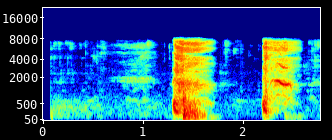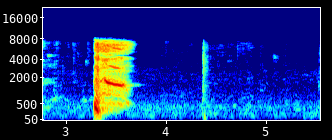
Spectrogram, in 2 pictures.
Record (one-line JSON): {"three_cough_length": "5.5 s", "three_cough_amplitude": 29888, "three_cough_signal_mean_std_ratio": 0.33, "survey_phase": "beta (2021-08-13 to 2022-03-07)", "age": "45-64", "gender": "Female", "wearing_mask": "No", "symptom_shortness_of_breath": true, "symptom_fatigue": true, "symptom_headache": true, "symptom_onset": "11 days", "smoker_status": "Ex-smoker", "respiratory_condition_asthma": false, "respiratory_condition_other": true, "recruitment_source": "REACT", "submission_delay": "3 days", "covid_test_result": "Negative", "covid_test_method": "RT-qPCR", "influenza_a_test_result": "Negative", "influenza_b_test_result": "Negative"}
